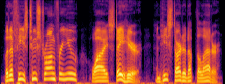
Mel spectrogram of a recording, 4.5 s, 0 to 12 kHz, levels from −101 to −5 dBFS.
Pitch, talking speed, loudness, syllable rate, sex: 165 Hz, 215 wpm, -16 LUFS, 4.9 syllables/s, male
